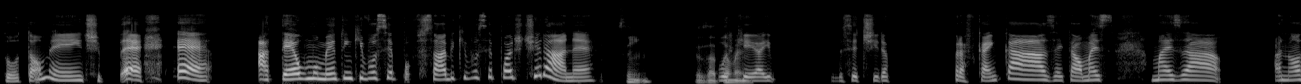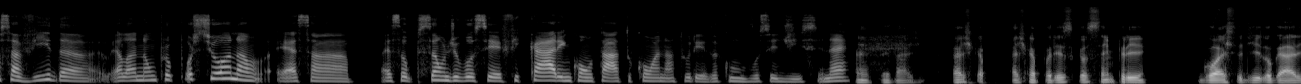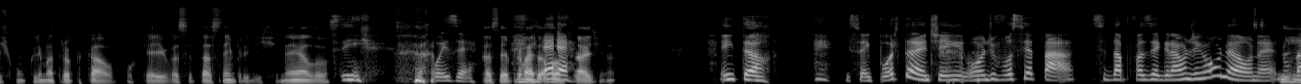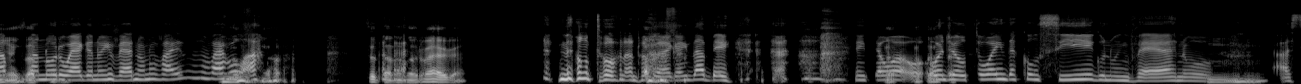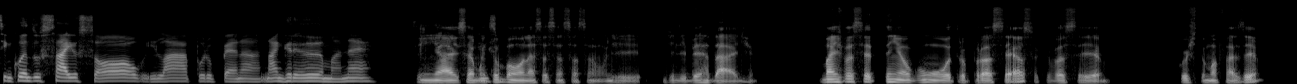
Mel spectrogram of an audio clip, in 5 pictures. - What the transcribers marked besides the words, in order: chuckle; laugh; chuckle; laugh; in English: "grounding"; laughing while speaking: "Não v"; laugh; laughing while speaking: "Não estou na Noruega, ainda bem"; laugh
- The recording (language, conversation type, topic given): Portuguese, podcast, Que hábitos simples ajudam a reduzir o estresse rapidamente?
